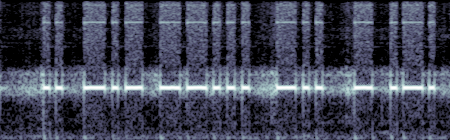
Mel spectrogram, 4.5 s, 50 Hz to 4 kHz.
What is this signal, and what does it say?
Morse code, heard as a keyed tone, about 20 wpm, 910 Hz. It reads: IK7DTR
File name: i7ohp / cassetta i7ohp B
